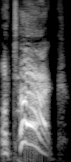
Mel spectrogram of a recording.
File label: Attack, Soldier Male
